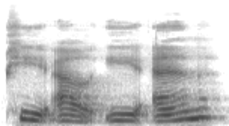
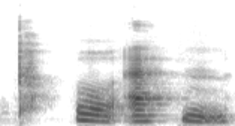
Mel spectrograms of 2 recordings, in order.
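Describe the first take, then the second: First: "P-L-E-N" as letter names pee, el, ee, en; name each letter of "P-L-E-N"; spelled out. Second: "P-L-E-N" softly and slowly as sounds p, l, short e, n; sounded out. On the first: Teacher spelling the first syllable, "P-L-E-N" in letter names. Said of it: "and then T". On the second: Teacher repeating the first syllable, "P-L-E-N" as isolated sounds. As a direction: tap out "P-L-E-N" sound by sound. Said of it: "First syllable". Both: Shown as a demonstration.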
